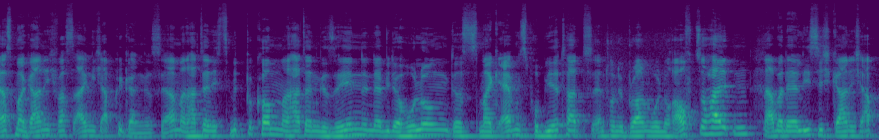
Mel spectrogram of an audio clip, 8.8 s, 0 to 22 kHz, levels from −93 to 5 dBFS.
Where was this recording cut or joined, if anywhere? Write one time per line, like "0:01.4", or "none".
0:07.6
